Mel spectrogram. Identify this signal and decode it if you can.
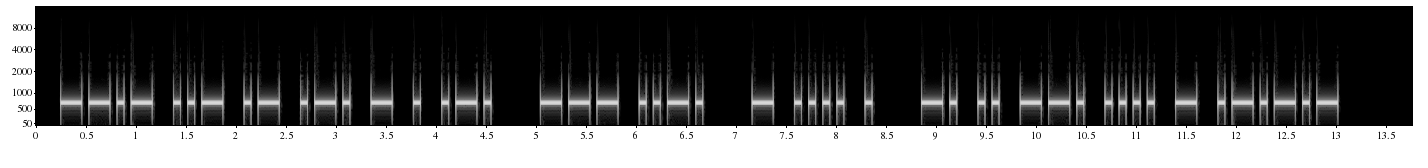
Morse code, heard as a keyed tone, about 17 wpm, 700 Hz. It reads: QUARTER OF THE NIGHT.
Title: Sentences from Top 1300 Words 17wpm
